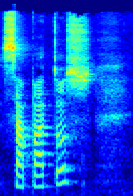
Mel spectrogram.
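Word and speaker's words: zapatos: z is called città and the Z sounds just like an S in English for example if you have the word choose sapatos it's filled with a Z ap atos sapatos but it's not pronounces like a zoo soon but just like it's like an SM sapatos samora Ortiz and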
